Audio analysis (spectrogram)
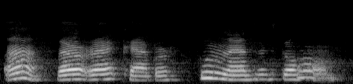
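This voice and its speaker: A woman's voice: fairly high pitch, slow pace. A young teenage girl playing a good-natured village millhand in an amateur radio play. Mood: agreeable. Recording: dull lo-fi amateur recording.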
